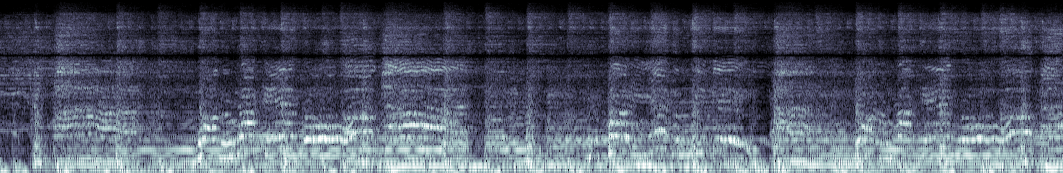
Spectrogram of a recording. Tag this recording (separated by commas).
Rock and roll, Music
